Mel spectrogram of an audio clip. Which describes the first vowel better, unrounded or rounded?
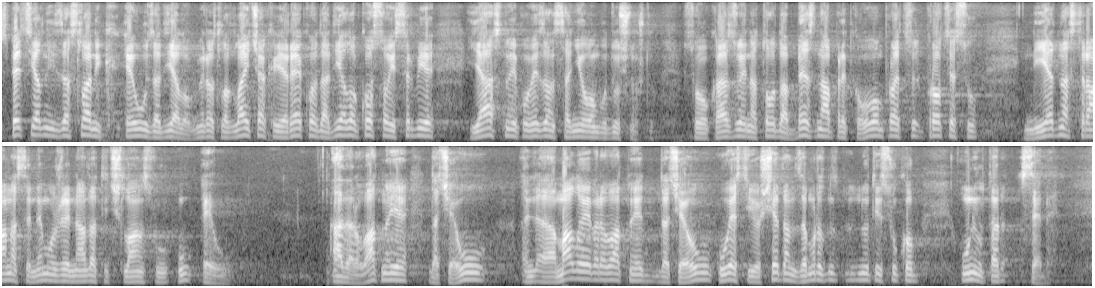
unrounded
